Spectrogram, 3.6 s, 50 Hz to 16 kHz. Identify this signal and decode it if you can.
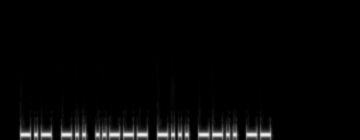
Morse code, heard as a keyed tone, about 34 wpm, 700 Hz. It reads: KD2BZM
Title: USA Call Signs Repeated 2x 35wpm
